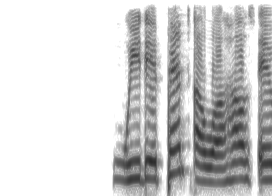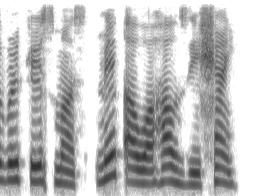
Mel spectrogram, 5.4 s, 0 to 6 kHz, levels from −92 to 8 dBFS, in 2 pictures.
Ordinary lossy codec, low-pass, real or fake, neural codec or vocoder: none; 5.4 kHz; fake; codec, 16 kHz, 8 kbps, FreqCodec, larger model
